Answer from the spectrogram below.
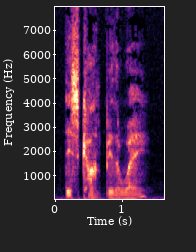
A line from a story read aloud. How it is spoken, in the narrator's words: Frodo whispered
